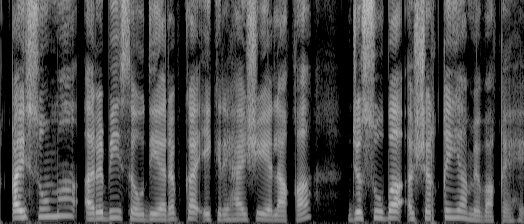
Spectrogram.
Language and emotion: Urdu, neutral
